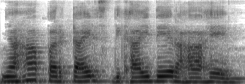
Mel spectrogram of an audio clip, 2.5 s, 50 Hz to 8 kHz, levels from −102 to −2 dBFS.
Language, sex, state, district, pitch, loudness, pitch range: Hindi, male, Jharkhand, Ranchi, 160 Hz, -15 LUFS, 150-165 Hz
